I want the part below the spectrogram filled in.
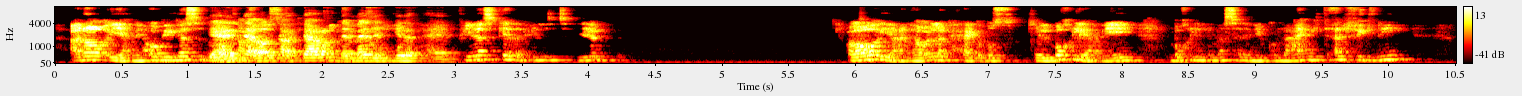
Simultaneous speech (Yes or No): Yes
